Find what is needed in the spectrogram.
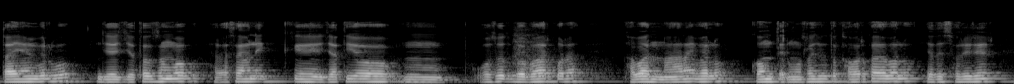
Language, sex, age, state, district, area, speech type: Bengali, male, 30-45, West Bengal, Purulia, urban, spontaneous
